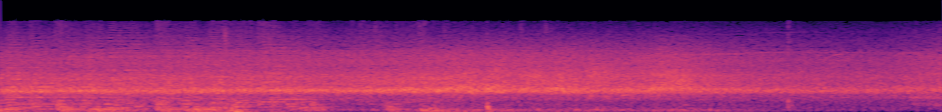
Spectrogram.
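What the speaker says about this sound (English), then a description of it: "this crowd is buzzing after that last score" Football stadium crowd buzzing after a score, a steady dense roar of many voices filling the whole stretch, loud and continuous with no single voice standing out, easing slightly toward the end.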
